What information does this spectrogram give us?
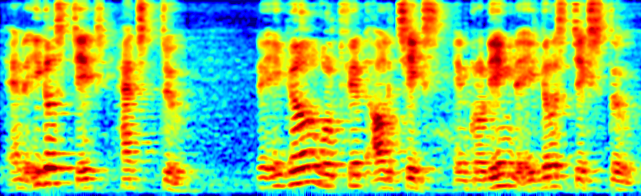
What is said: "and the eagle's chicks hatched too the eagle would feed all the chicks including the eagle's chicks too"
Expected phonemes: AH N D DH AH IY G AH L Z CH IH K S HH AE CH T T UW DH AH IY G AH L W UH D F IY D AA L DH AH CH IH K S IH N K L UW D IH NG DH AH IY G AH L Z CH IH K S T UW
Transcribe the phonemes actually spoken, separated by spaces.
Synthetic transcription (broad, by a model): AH N D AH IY G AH L S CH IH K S HH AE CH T T UW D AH IY G AH L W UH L F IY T AA L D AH CH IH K S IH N K L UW D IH NG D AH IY G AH L S CH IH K S T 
